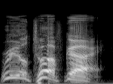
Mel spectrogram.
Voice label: toughguy; planetquake; planetcnc; ra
